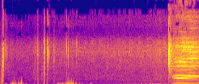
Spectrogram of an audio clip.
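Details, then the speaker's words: Carrier air conditioner outdoor unit, suddenly won't start: after handling clunks, a steady low electrical hum holds while the fan doesn't spin; compressor hums but fails to start, fixed by replacing the failed run/start capacitor. "This is my carrier air conditioner. All of a sudden it doesn't seem to start. I hear a noise."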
